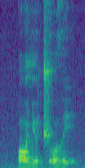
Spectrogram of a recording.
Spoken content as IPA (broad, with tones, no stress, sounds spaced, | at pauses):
ɔ˧ lʲ ʊ˨ d͡ʒ o˨˦ ð i˨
